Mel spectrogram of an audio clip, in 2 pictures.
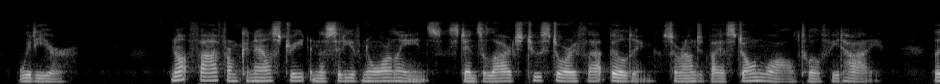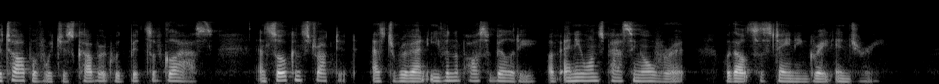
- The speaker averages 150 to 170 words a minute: No, average, 180 wpm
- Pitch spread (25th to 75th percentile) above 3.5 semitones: No, average, 2.8 semitones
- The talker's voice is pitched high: No, medium, 150 Hz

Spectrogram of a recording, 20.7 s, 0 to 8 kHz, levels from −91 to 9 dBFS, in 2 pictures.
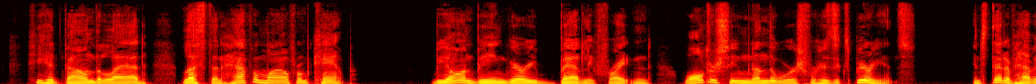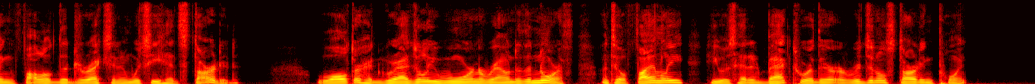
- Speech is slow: No, average, 160 wpm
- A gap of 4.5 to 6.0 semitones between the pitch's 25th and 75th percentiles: Yes, wide, 5.4 semitones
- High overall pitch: No, low, 125 Hz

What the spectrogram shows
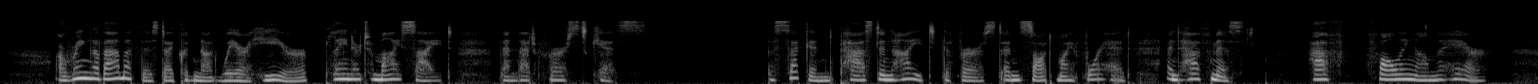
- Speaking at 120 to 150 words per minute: Yes, average, 140 wpm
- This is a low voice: No, high, 200 Hz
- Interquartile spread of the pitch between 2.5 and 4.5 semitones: No, average, 5.0 semitones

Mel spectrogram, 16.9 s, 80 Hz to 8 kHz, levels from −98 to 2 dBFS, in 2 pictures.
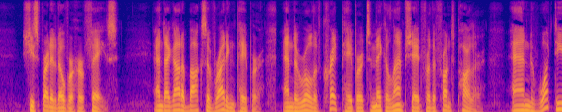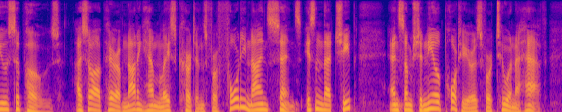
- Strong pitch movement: Yes, wide, 5.8 semitones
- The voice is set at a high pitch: No, low, 120 Hz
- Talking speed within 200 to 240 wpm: Yes, fast, 205 wpm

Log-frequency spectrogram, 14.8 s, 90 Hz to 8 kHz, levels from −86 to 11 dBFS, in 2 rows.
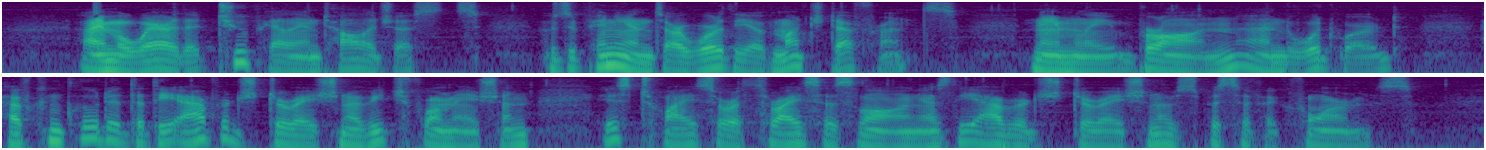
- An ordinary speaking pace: Yes, average, 160 wpm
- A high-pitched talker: No, very low, 95 Hz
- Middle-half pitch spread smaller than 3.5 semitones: No, average, 4.4 semitones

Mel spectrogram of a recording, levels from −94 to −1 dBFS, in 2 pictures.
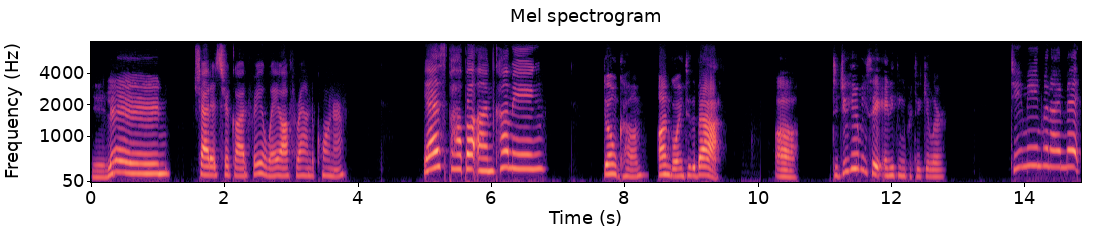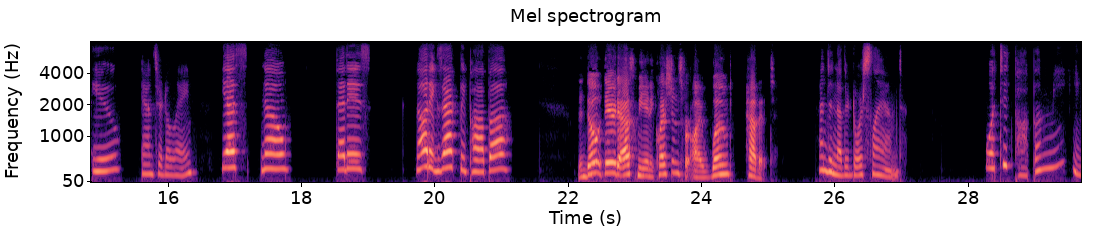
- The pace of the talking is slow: Yes, slow, 130 wpm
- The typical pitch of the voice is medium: No, high, 210 Hz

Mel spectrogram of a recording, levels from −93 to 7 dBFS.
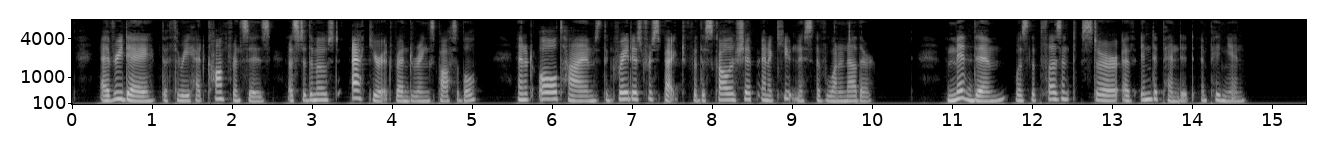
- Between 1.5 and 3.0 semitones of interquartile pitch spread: No, average, 4.0 semitones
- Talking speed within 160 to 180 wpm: No, average, 145 wpm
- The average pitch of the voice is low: No, medium, 185 Hz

